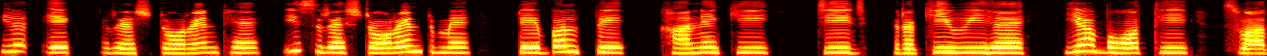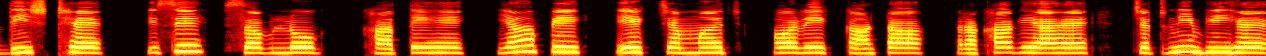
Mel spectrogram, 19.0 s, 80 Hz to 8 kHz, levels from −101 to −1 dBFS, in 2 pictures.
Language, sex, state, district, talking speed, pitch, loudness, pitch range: Hindi, female, Bihar, Lakhisarai, 120 wpm, 260 Hz, -16 LUFS, 255-275 Hz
